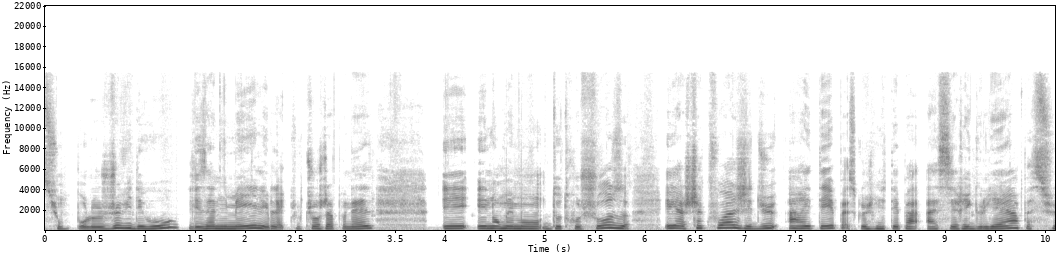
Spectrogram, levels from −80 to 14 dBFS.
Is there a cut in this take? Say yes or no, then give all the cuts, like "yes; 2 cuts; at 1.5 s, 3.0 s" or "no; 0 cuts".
yes; 1 cut; at 2.2 s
